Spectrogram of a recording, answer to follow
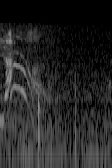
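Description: A cat meowing once, faint and brief, its pitch rising then falling.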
